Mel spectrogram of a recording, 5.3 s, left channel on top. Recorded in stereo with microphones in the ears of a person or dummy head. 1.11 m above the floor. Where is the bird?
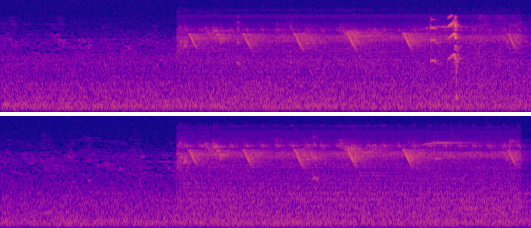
35° right (ahead or behind), 1.1 m.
